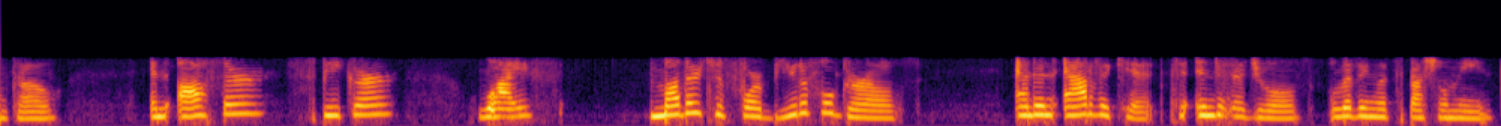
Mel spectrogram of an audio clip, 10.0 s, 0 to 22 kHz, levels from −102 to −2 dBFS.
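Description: The whole recording passes through the AMR narrowband mobile codec: nothing above 4 kHz survives, and heavy buzzy, synthetic coloration points to a low mode around 5.9 kbps.

Lost AMR speech frames occur at 3.28 to 3.49 s, at 5.96 to 6.02 s after "mother to four beautiful", and at 8.14 to 8.32 s after "and an advocate to". Each time, the decoder repeats the last good pitch and vocal-tract settings at falling gain. The first dip fits one missing 20 ms frame. The later ones fit losses of about 60 ms and 80 ms, where the sound is drawn out and fades, and the speech returns weak for a moment.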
